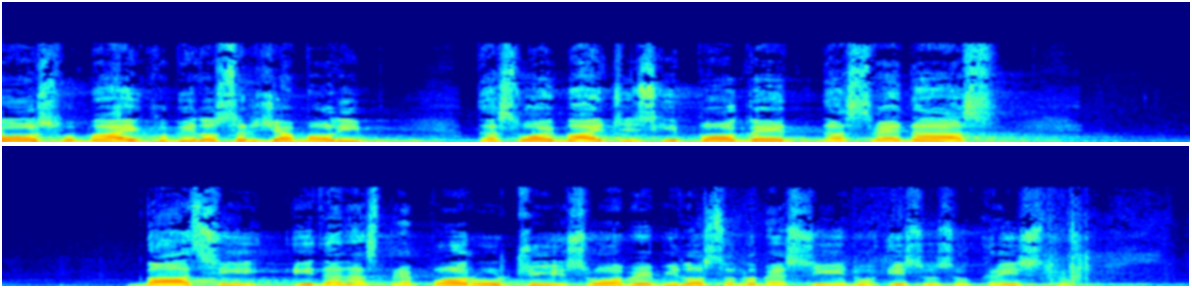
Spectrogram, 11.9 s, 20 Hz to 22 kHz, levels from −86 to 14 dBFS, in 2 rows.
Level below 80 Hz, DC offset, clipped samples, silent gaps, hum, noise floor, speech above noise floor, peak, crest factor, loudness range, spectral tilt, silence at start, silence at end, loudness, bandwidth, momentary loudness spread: -56 dBFS; under 0.1%; under 0.1%; none; none; -55 dBFS; 41 dB; 0 dBFS; 16 dB; 4 LU; -5.5 dB/octave; 0 s; 0.5 s; -15 LUFS; 15.5 kHz; 10 LU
